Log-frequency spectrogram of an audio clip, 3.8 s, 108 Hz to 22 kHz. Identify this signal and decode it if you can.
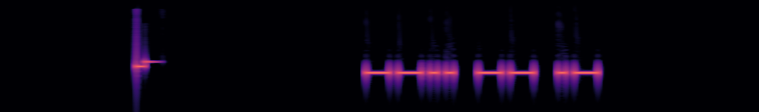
Morse code, heard as a keyed tone, about 30 wpm, 700 Hz. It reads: ZMA
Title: USA Call Sign Postfixes - 3 Letters 30wpm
